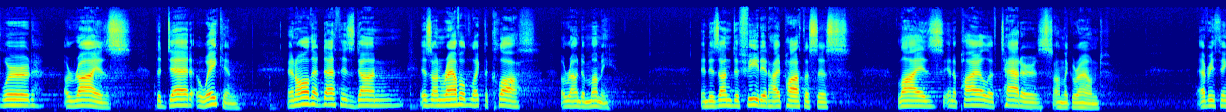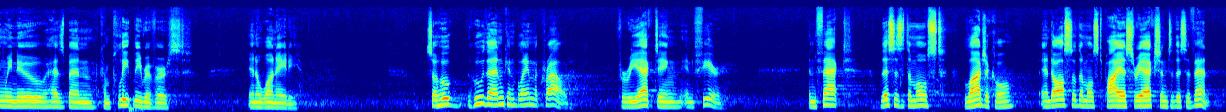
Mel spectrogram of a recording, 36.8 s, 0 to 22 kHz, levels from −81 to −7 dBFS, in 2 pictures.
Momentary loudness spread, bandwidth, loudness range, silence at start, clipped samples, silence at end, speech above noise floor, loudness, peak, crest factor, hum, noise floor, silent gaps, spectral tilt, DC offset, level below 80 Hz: 16 LU; 17.5 kHz; 9 LU; 0 s; under 0.1%; 0.25 s; 31 dB; -30 LUFS; -6 dBFS; 26 dB; none; -61 dBFS; none; -2.5 dB/octave; under 0.1%; -78 dBFS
